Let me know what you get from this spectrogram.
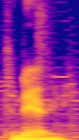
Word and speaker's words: Canary: And with me, a special guest, a returning guest, Brian Canary. Did I say that right? – Okay. You did, just like the bird.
